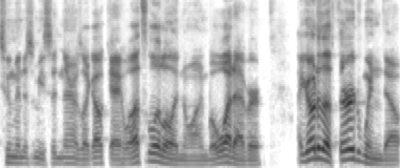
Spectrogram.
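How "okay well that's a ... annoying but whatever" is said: ordinary delivery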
